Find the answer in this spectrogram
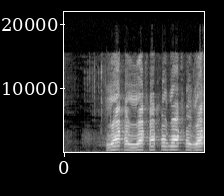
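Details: Talking Alexandrine parakeet, a pet bird kept indoors, quarrelling in Bengali: a loud, harmonic, voice-like burst of several rapid syllables, shrill and emphatic, in a small room.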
